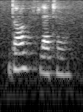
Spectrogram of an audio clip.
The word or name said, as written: dogs letter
